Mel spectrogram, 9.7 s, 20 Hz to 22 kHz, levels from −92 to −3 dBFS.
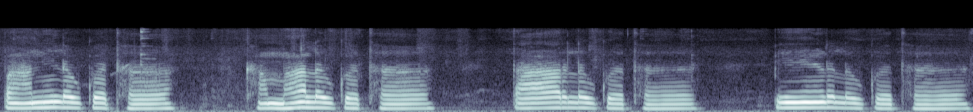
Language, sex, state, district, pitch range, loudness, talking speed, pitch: Bhojpuri, female, Uttar Pradesh, Ghazipur, 155-180 Hz, -14 LUFS, 75 wpm, 170 Hz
